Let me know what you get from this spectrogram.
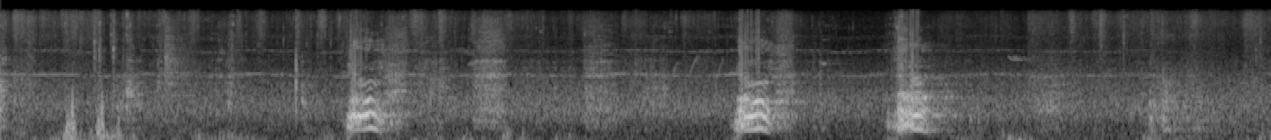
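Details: Three dogs full of energy and excitement, a German Shepherd Husky, a Wolamute and a Great Pyrenees mix, giving three short harmonic yelping barks spaced about two seconds apart. Low background rumble and scattered soft thumps sit between them.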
